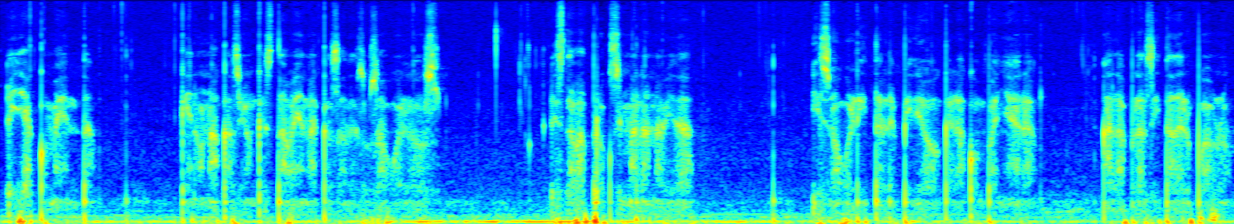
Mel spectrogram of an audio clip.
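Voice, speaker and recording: Whispering at a moderate pace, a woman leaves long, frequent pauses against noticeable background noise. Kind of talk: ASMR whispered story, relaxation / sleep storytelling. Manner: whispered, soft, relaxing.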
